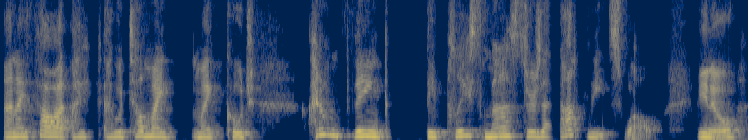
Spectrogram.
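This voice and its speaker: Woman, middle-aged, podcast guest, earnest, animated storytelling, casual interview. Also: a little high, slow pace. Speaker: guest, bikini athlete.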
